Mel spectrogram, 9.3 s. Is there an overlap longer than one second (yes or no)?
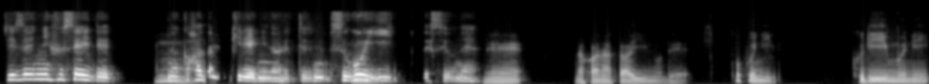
no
